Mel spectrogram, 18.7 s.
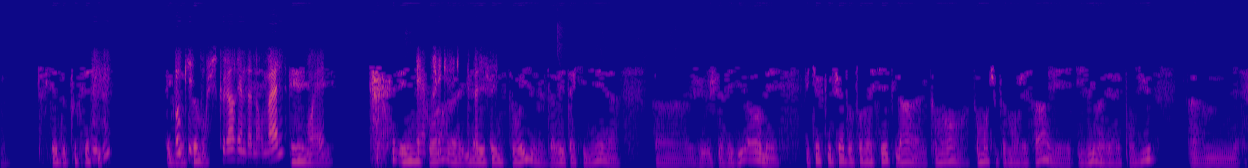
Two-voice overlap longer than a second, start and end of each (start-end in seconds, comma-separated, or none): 6.2-7.4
